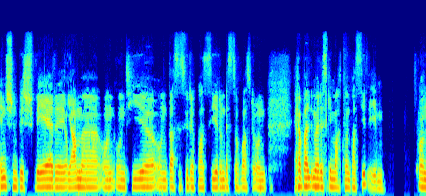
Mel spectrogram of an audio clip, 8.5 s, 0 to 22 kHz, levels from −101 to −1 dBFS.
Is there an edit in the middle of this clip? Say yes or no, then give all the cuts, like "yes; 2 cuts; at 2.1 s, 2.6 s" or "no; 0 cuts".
yes; 7 cuts; at 1.3 s, 2.3 s, 4.5 s, 5.0 s, 5.9 s, 6.5 s, 7.3 s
